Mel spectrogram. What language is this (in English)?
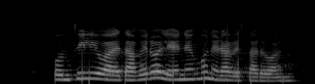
Basque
